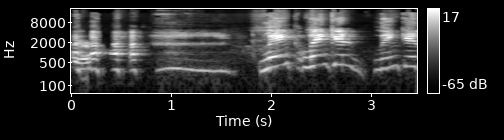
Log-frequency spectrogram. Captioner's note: laughs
